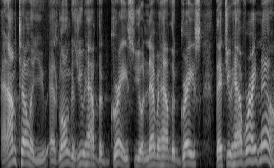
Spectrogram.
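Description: With a Texas accent, a man talks at a moderate pace, his pitch swinging very widely. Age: 40s. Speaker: motivational podcaster. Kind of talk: motivational monologue.

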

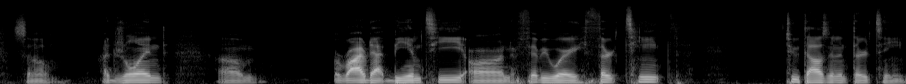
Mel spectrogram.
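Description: On a very clean recording with a silent background, a man speaks in an American accent with a very deep, low pitch. His delivery is very slow and monotone, with flat intonation and long, frequent pauses. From Ohio, Cleveland area. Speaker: Air Force training instructor. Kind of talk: casual chat.

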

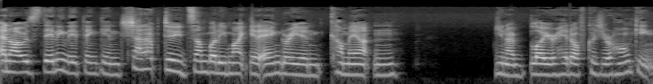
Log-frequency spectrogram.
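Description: A woman speaks with an Australian accent at a moderate pace and medium pitch. Her intonation stays fairly even over a quiet background. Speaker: emotional strength coach. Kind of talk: live-streamed talk to viewers. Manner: casual, with frequent laughs and fillers.

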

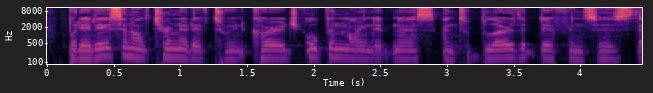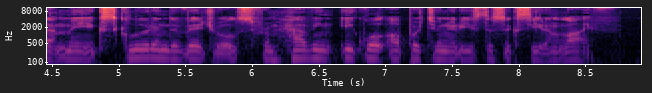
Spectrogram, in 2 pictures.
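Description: The speaker has a Spanish accent and a dark, mellow tone with monotone, flat intonation. The pace is fairly quick, with hardly any pauses. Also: man, fairly high pitch for a man. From Mexico City, Mexico. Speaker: student newspaper editor. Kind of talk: scripted narration. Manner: formal.

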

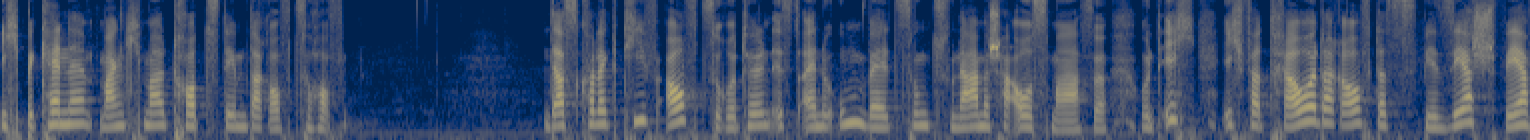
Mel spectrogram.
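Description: A bright, sharp tone with big swings in loudness comes at a moderate pace and ordinary pitch variation, recorded very clean and dry, close with no echo, against a silent background. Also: woman. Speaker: writing competition participant. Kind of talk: reading aloud. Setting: stage with audience.

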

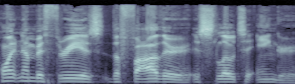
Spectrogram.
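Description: Over a silent background in a very clean recording, a man with an American accent and a plain, everyday voice speaks at a moderate pace, pitched fairly high with ordinary pitch variation. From Southern California. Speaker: young preacher. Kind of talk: sermon. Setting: church with microphone.

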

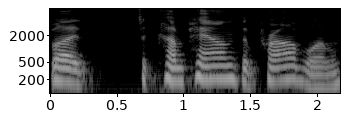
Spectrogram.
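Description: In a very clean recording with a silent background, a woman with an American accent speaks with very wide pitch swings. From New York City, Staten Island. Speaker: patent trial attorney. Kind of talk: interview.

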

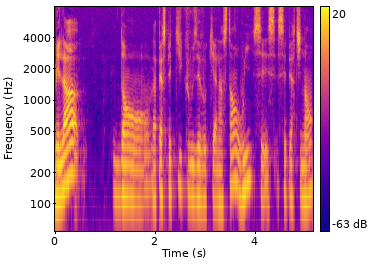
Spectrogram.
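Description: On a very clean recording with a silent background, a man at medium pitch speaks at a very slow pace. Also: ordinary pitch variation. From southern France. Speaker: historian. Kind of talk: interview. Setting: dining room table at home.

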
